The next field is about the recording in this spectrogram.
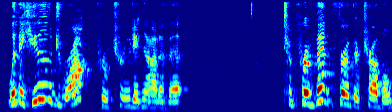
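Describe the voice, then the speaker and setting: Female memoir narrator: mellow, high-pitched, expressive storyteller, slightly dull recording. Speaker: audiobook reader of a memoir. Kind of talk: scripted narration, reading a memoir aloud.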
